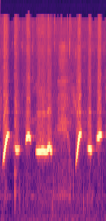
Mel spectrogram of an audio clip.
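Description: A person whistles a signal outside a window to call a relative: a bright, loud pattern of short high notes, one held longer, then a brief pause and three more quick notes.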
